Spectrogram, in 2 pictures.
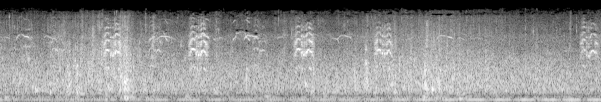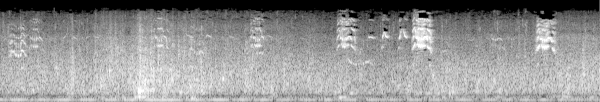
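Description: Birds calling in short, repeated calls over a steady background hiss and a low hum.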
